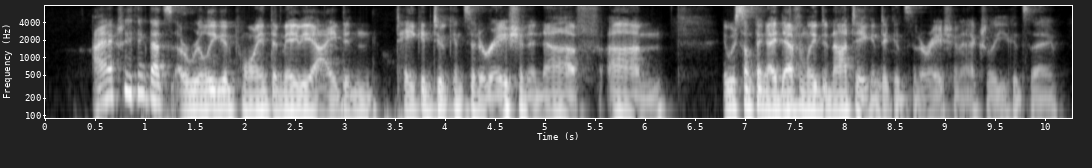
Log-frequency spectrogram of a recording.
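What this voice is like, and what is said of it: Imitates another person's voice. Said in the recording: “my poor attempt to make a D'Angelo Russell reference ... you sounded just like him. That was a really good impression.”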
